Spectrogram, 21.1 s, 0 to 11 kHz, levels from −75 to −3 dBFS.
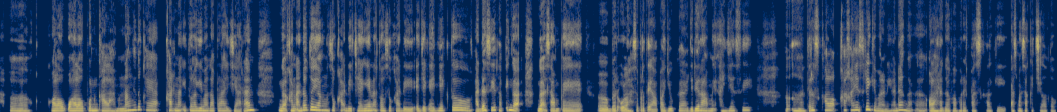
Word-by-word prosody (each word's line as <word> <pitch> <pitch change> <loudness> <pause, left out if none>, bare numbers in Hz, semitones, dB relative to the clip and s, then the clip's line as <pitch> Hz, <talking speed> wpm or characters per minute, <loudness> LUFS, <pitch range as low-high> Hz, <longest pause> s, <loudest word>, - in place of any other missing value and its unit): eee, 165 -4 -3
ka 165 - -15 0.2
kalau 180 -1 +2
walaupun 185 +1 +3
kalah 170 -3 -1
menang 190 +7 +1
itu - - +2
kayak 220 -2 -3
karena 200 -1 0
itu 200 0 -4
lagi 195 +1 +2
mata 185 0 -1
pelajaran, 175 - 0 0.5
enggak 180 -1 +4
akan 195 -1 +1
ada 225 +5 +3
tuh 270 +2 +5
yang 225 -4 +3
suka 210 0 -2
dicengin, 180 +2 +2
atau 195 -1 -3
suka 170 -1 -2
diejek-ejek 170 +4 -1
tuh, 230 -3 +2
ada 155 +6 +4
sih 230 +2 +4
tapi 200 +4 -2
nggak 205 - +5 0.4
nggak 165 -2 +5
sampai, 165 -1 +1 0.4
eee, 160 -2 +2
berulah 160 +1 0
seperti 155 0 +2
apa 145 +3 -3
juga 175 +1 -3
jadi 185 +4 +3
rame 170 0 -4
aja 165 +4 -3
sih, 220 +3 -3 0.7
heeh. 175 -2 0
Terus 220 +3 +2
kalau 220 0 -1
Kakaknya 230 +2 -1
sendiri 295 +4 +3
gimana 165 -5 -3
nih? 155 - -7
Ada 225 +6 +1
nggak, 190 -8 -5
eee, 165 0 -7
olahraga 160 0 0
favorit 160 -1 -5
pas 160 -2 -2 0.2
lagi 150 0 -9
pas 160 0 0
masa 170 +1 +2
kecil 155 -3 +3
tuh? - - -29
180 Hz, 160 wpm, -22 LUFS, 165-200 Hz, 0.7 s, tuh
